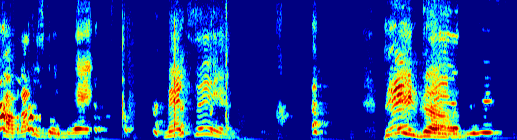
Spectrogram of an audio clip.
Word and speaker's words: Maxayn: Maxayn. There you go. Maxayn. You did it. Yes. There you go. I be trying to add extra syllables.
